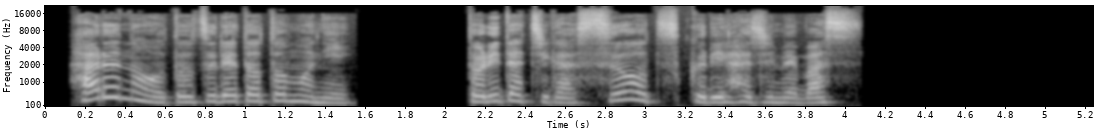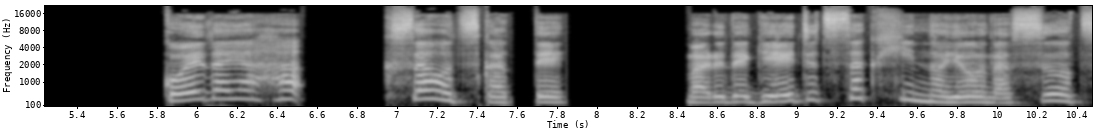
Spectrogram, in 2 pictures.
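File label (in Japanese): ナレ, ボイスサンプル; 女性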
